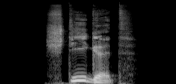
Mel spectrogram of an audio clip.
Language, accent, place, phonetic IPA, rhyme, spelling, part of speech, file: German, Germany, Berlin, [ˈʃtiːɡət], -iːɡət, stieget, verb, De-stieget.ogg
- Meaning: second-person plural subjunctive II of steigen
